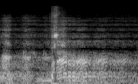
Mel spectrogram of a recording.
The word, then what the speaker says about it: Akbar: Kalau Allahu Akbar bujur-bujur, jangan membaca A menjadi Ain, Akbar dibaca Ain seperti Allahu Akbar. Kalau ya anak menuruti Arab Allahu Akbar, itu hamzah dibaca dengan Ain, maka hukumnya kada sah takbirnya.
